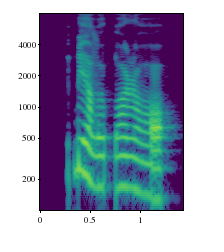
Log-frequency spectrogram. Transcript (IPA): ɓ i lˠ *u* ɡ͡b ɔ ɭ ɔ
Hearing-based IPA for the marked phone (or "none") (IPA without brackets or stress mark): u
